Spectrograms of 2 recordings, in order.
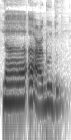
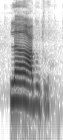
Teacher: یہاں الف مدہ کے بعد حمزہ ہے، اس لیے اس کو کھینچ کر پڑھیں گے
